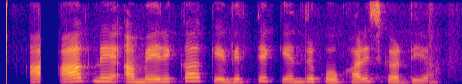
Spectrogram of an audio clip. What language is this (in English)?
Hindi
